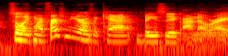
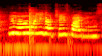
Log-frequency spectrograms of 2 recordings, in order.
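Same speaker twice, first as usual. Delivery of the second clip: high, fast mocking tease; family teasing her, high and fast; 12 semitones higher, 4 dB louder, much faster than usual. Family teasing her about moose.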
